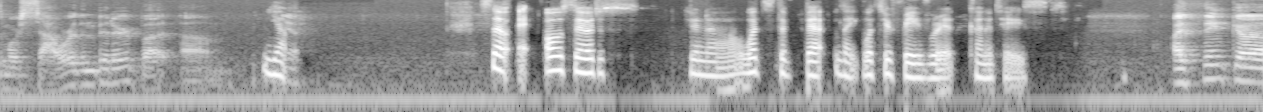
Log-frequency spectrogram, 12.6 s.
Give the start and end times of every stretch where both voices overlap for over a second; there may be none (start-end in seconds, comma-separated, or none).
none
